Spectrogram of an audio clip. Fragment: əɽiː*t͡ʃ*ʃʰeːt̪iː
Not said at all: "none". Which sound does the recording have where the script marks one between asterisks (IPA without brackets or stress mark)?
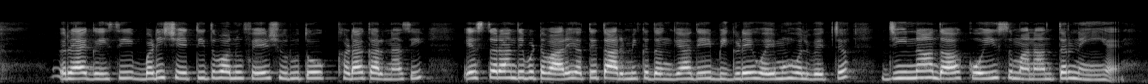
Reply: none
